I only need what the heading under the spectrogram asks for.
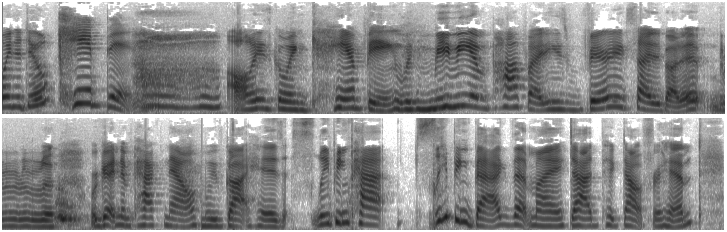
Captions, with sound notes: What are you going to do? - Camping. - (gasps) Oh, he's going camping with Mimi and Papa. He's very excited about it. We're getting him packed now. We've got his sleeping bag that my dad picked out for him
